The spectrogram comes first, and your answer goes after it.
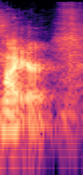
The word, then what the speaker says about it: Heyer: i recognize the name yes and i hope i'm pronouncing that i think it's it's spelled h-e-y-e-r i believe you're pronouncing it right i think it's higher um and so uh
